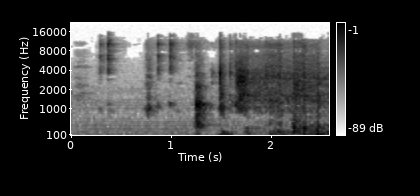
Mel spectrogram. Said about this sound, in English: Is that a keyboard? Yeah. No way. Yeah, it sounds like it sounds like that. That's awesome. What? I don't know what you're hearing, but it sounds very keyboardy to me.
